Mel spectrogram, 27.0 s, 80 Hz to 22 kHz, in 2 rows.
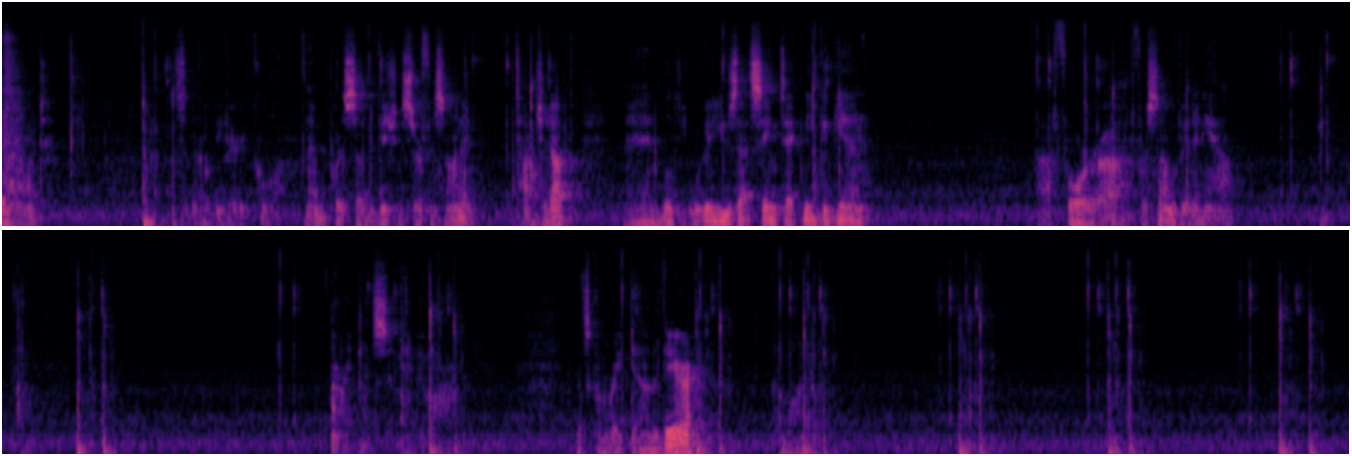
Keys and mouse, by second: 1.4 e, 1.7 g, 5.3 e, 5.6 g, 8.1 e, 8.4 g, 10.8-12.8 drag, 10.8 e, 14.3 e, 14.5 g, 15.7 click, 16.9 middle click, 17.8 e, 18.0 g, 20.3 e, 20.7 g, 21.5 e, 21.7 g, 23.0 e, 23.3 g, 24.5 e, 24.7 g, 26.2 e, 26.6 g.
